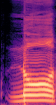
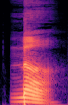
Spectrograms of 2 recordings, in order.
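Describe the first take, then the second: First: The vowel is rounded and heavy, like o. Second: The vowel is open and light, like a. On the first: The speaker calls it wrong. "tak mau no" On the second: The speaker calls it right. "na ni biasa, kawal bunyi dia"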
